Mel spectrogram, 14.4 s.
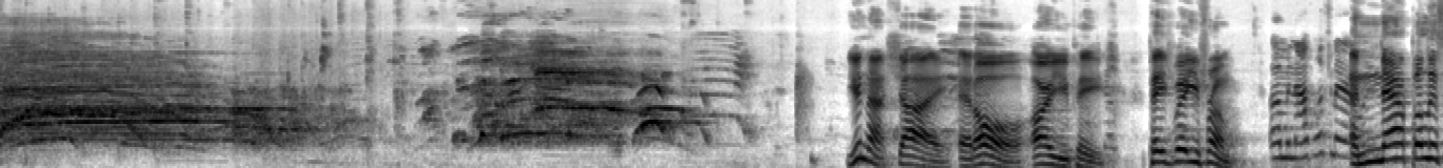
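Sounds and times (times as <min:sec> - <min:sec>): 
crowd cheering and screaming: 0:00.0 - 0:07.6
speech: 0:08.5 - 0:14.4.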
